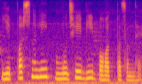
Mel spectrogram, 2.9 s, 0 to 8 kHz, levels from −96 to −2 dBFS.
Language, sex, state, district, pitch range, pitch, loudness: Hindi, female, Rajasthan, Jaipur, 155-230 Hz, 195 Hz, -16 LUFS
